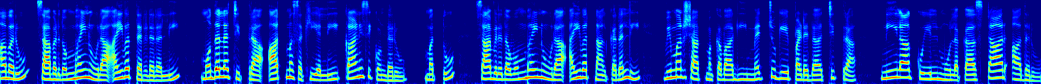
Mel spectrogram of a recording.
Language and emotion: Kannada, neutral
